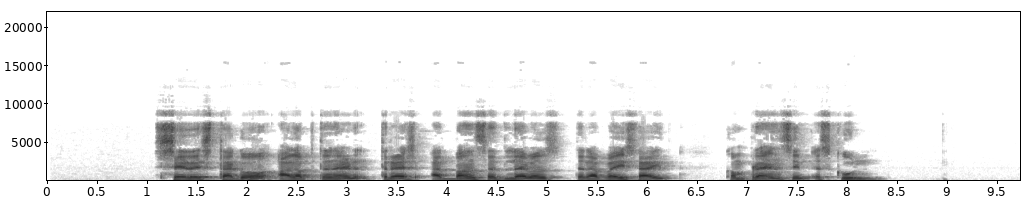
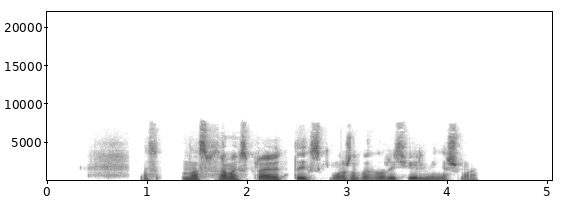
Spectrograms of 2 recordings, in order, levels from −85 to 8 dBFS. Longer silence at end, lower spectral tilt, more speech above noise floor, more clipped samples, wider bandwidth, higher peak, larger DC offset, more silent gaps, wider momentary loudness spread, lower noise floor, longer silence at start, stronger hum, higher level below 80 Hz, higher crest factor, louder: first, 1.45 s vs 0.75 s; second, -3.5 dB/octave vs -5.5 dB/octave; first, 57 dB vs 20 dB; neither; first, 9.6 kHz vs 8.2 kHz; first, 0 dBFS vs -6 dBFS; neither; second, none vs 0.83-0.93 s, 1.16-1.34 s, 2.42-2.46 s; second, 7 LU vs 17 LU; first, -72 dBFS vs -46 dBFS; first, 1.1 s vs 0.45 s; neither; about the same, -58 dBFS vs -60 dBFS; second, 16 dB vs 22 dB; first, -15 LUFS vs -26 LUFS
